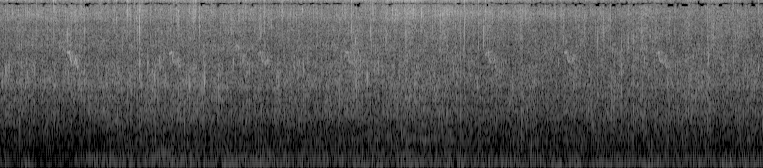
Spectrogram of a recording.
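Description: Chicken sizzling in a non-stick frying pan over a charcoal grill: a steady hiss with fine crackle.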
